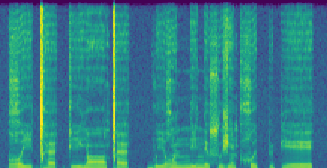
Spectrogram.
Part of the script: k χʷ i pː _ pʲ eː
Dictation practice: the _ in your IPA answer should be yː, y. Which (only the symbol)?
y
